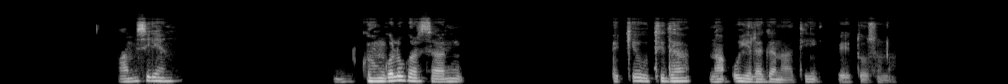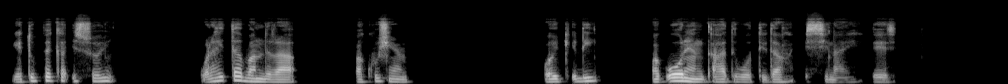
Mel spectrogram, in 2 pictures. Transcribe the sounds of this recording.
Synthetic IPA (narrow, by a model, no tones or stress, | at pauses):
ʔamɪsɪlɪjɐn | ɡ̥ɔŋɡɔlʊɡɐɾsaːn | ɛkʼːɪʊt̪ːɪd̪ɐ | naːʔʊjɛlɐɡɐnaːt̪ɪbe̞ːt̪ːo̞ːsɔnɐ | ɡeːt̪ʊpːɛkːɐʔɪsːɔj | wʔɔ̰lɐjt̪ːɐbɐnd̪ɐɾaː | b̥ɐkʊʃɪjɐn | ʔɔjkʼːɪd̪ɪ | bɐkʼo̞ːɾɪjɐnt̪ʼaːt̪ʼːɪwɔt̪ːɪd̪ɐɪsːɪnɐjd̪eːs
